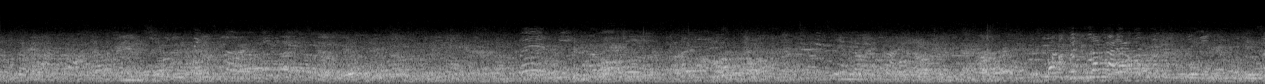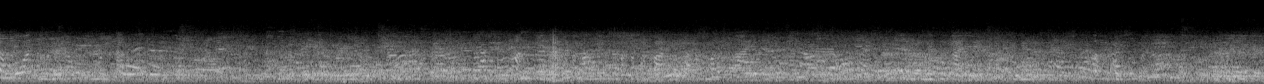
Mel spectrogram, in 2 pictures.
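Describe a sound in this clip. A crowd of young men chatters and talks all around, close by.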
